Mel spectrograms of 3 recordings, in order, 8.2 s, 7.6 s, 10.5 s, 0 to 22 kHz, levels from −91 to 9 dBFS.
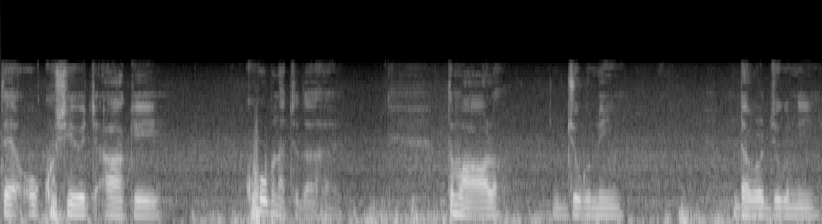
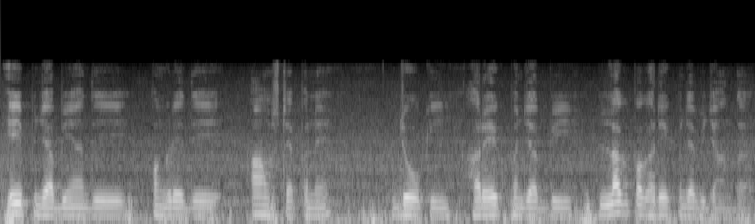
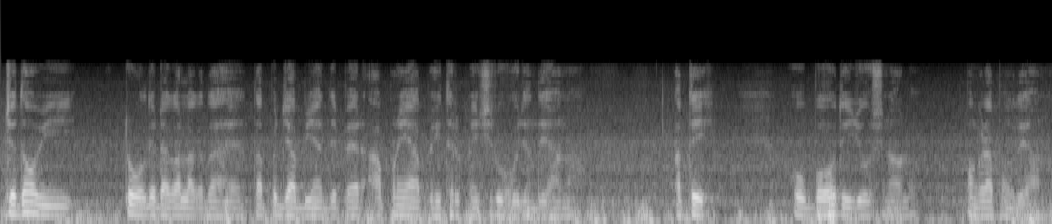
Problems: none marked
